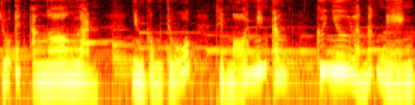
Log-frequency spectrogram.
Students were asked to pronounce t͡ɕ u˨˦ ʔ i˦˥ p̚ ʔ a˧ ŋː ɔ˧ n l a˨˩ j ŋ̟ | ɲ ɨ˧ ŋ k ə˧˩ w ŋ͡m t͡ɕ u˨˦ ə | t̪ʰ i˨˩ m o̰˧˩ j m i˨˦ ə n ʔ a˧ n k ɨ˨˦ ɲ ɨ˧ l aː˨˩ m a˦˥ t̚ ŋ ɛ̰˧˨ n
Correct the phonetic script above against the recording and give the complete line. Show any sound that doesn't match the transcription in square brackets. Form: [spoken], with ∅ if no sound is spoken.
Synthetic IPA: t͡ɕ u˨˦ ʔ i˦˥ [t̚] ʔ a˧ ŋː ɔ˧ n l a˨˩ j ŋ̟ | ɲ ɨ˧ ŋ k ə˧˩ w ŋ͡m t͡ɕ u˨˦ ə | t̪ʰ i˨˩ m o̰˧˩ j m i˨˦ ə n ʔ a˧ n k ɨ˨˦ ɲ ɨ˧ l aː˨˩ m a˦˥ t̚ ŋ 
